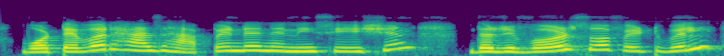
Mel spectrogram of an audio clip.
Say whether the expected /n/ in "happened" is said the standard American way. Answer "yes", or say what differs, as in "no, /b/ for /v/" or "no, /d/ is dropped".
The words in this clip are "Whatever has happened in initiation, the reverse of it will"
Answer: yes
